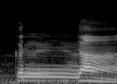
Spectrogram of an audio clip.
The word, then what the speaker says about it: Kenjang: Y-nya ganti J gitu loh, Kenjang. Kenjang. Tapi dibacanya Kenyang.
